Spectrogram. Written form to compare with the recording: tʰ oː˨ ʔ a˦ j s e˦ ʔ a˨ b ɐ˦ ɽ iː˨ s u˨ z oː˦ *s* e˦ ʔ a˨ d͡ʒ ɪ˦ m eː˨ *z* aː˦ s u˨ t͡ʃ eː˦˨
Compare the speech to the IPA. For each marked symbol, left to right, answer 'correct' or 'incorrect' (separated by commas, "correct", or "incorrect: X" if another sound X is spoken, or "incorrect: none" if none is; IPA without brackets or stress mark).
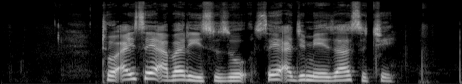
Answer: correct, correct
